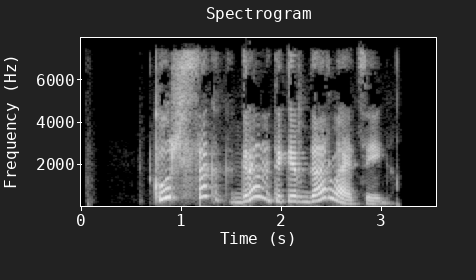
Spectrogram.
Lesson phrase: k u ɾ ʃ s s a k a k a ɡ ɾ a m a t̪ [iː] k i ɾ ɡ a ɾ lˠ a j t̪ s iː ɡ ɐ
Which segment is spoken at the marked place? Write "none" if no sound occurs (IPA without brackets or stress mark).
i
